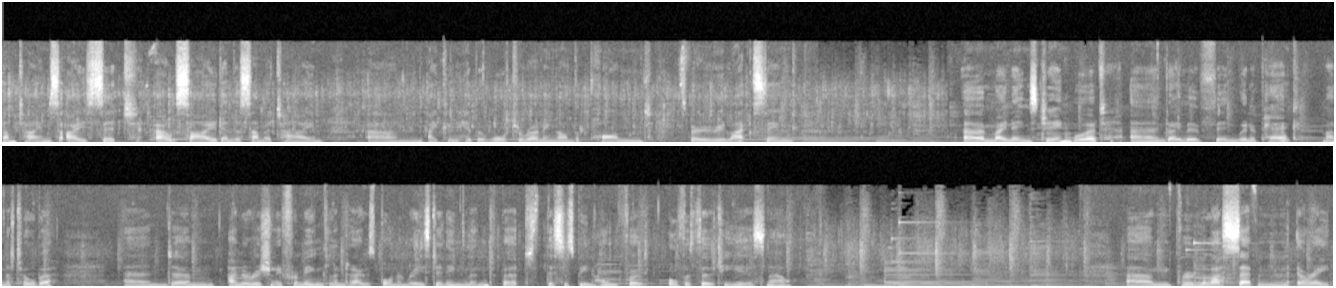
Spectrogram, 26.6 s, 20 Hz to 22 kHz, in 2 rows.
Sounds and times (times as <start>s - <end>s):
Speech: 0.0s - 7.9s, 9.6s - 13.8s, 14.6s - 21.2s, 24.6s - 26.6s
Music: 0.0s - 26.6s.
